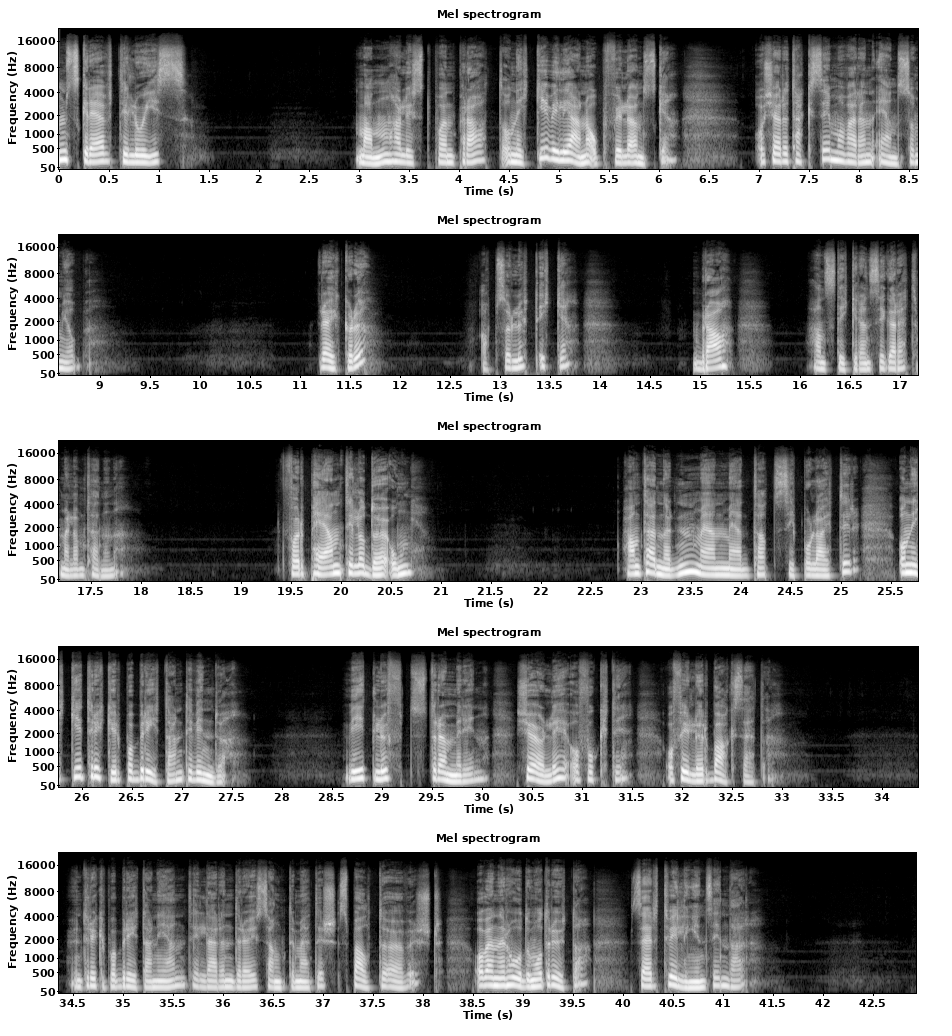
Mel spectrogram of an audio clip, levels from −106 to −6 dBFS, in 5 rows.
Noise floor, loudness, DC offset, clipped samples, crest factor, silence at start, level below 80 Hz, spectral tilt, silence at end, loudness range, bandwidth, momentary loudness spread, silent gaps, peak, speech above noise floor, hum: -83 dBFS; -17 LUFS; under 0.1%; under 0.1%; 18 dB; 0 s; -58 dBFS; -6.5 dB/octave; 1.7 s; 7 LU; 15 kHz; 14 LU; none; 0 dBFS; 66 dB; none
